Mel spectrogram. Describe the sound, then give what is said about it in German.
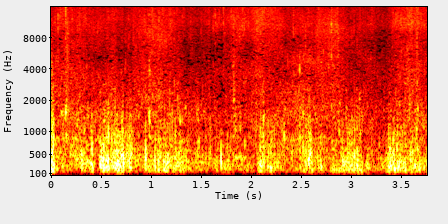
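Paddle strokes push a boat upstream through river current along the eddy line where slack water meets the main flow, with a steady rush of water and wind and a few soft splashing strokes breaking through. “Jetzt wir ein bisschen hochkämpfen. Ein bisschen warm paddeln.”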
